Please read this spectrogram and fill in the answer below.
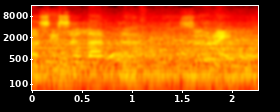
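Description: Faint, indistinct speech from a track-and-field broadcast playing through a laptop's speaker.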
